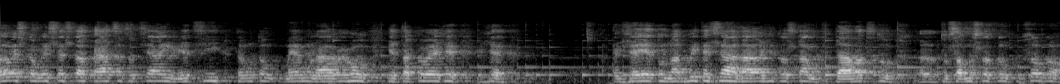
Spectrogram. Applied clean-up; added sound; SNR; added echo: none; Dishes, pots, and pans; 15 dB; reverberation time 0.8 s.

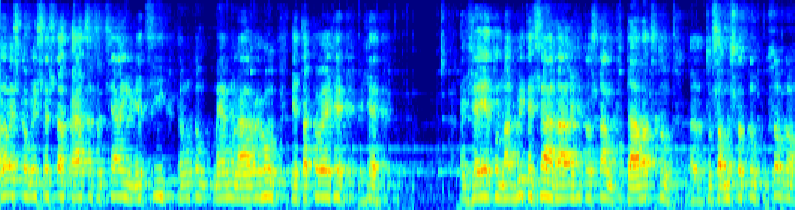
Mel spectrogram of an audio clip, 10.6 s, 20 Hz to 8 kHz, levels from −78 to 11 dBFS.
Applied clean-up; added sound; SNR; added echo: neural separator model SepFormer DNS4.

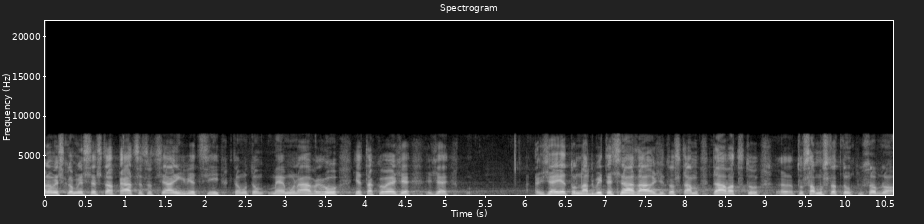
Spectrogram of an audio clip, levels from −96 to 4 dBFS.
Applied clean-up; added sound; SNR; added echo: none; none; none; none.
